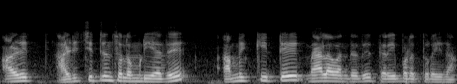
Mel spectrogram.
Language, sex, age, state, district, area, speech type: Tamil, male, 30-45, Tamil Nadu, Viluppuram, urban, spontaneous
